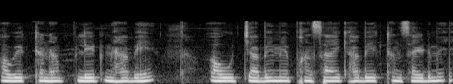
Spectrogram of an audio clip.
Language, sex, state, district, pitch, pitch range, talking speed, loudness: Chhattisgarhi, male, Chhattisgarh, Rajnandgaon, 155 Hz, 155-160 Hz, 240 wpm, -13 LUFS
